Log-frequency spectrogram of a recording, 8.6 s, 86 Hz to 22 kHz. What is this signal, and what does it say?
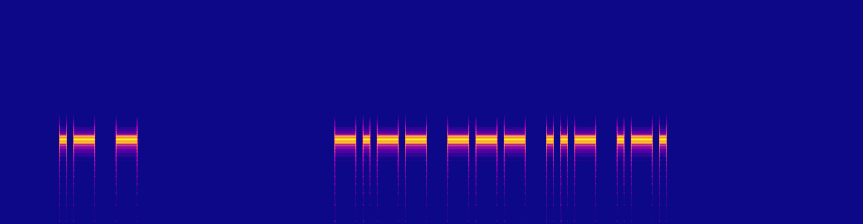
Morse code, heard as a keyed tone, about 17 wpm, 700 Hz. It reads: AT YOUR
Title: 4x Word-Spacing - Sentences from Top 200 Words - 17wpm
